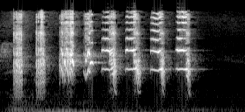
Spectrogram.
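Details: Javan myna master song used to stimulate young mynas: eight harsh, squawking notes in quick succession, the later ones carrying a clear whistled tone, fairly evenly spaced about every quarter second.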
